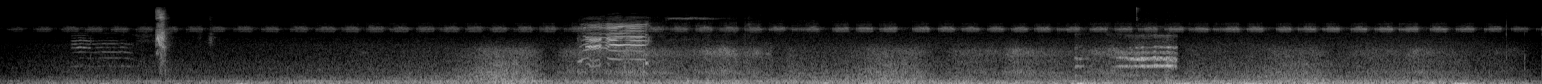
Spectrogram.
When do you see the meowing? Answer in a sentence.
The meowing can be heard from 0.7 to 2.1 s, from 5.8 to 7.7 s and from 10.8 to 11.8 s.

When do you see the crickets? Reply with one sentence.
The crickets can be heard from 0.0 to 15.3 s.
